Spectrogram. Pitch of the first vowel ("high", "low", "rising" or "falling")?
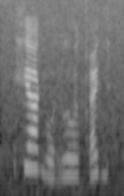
high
